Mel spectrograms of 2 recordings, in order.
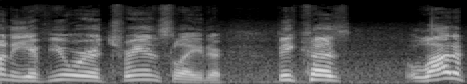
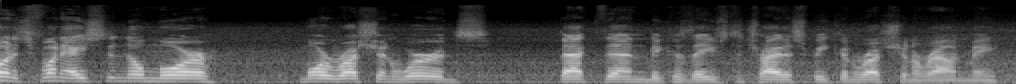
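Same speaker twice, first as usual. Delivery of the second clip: ordinary talk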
